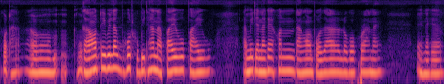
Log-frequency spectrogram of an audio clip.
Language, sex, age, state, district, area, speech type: Assamese, female, 30-45, Assam, Sivasagar, rural, spontaneous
